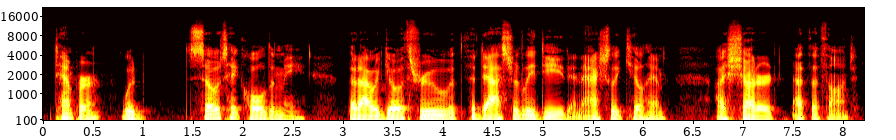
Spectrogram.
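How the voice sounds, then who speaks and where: A man reading a missionary memoir aloud in an earnest, measured storytelling manner. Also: medium pitch, gravelly, darkish tone, dry recording, clean studio sound.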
